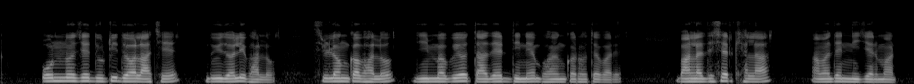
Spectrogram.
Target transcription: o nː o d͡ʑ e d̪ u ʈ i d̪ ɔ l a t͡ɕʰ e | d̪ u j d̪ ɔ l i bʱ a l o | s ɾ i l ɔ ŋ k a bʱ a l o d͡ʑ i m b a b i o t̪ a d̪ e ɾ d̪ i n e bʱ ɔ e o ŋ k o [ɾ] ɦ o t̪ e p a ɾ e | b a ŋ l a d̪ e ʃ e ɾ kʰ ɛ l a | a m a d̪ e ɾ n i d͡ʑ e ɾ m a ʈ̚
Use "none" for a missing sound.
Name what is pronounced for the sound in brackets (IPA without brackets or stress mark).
ɾ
